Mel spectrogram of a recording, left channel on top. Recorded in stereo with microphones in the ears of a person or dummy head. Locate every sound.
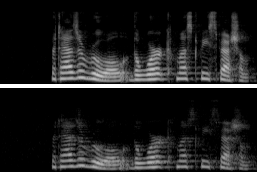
0.5 s a woman speaking: 55° left (ahead or behind), 0.7 m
